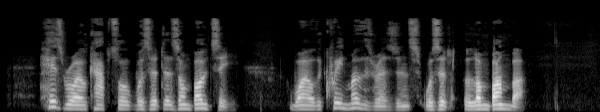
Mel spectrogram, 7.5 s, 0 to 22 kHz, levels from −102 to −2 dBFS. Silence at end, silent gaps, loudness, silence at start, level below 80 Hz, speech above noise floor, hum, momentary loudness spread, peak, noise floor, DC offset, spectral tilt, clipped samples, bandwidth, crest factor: 0.95 s; none; -26 LUFS; 0.55 s; -78 dBFS; 54 dB; none; 16 LU; -2 dBFS; -80 dBFS; under 0.1%; -7 dB/octave; under 0.1%; 11.5 kHz; 26 dB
